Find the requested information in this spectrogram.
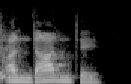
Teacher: So if you identify, for example, the strong syllables, the weak syllables in a word, like for instance, andante. So the stress is on the second syllable.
